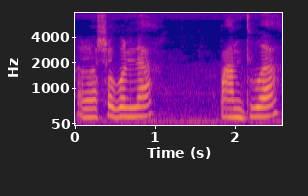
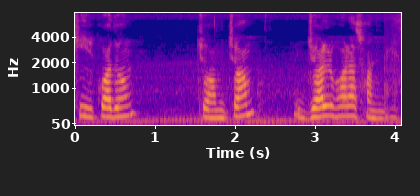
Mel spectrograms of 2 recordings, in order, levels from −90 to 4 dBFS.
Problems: none marked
